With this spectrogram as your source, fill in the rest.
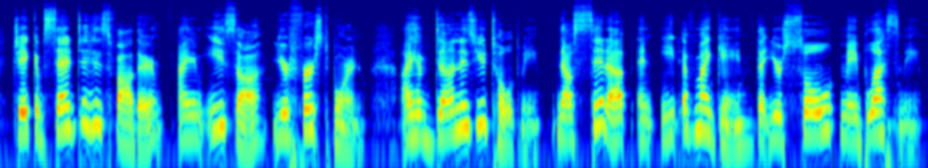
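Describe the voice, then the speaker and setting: Fairly high-pitched, a woman speaks slowly with hardly any pauses, her warm tone marked by very wide pitch swings and big swings in loudness. The recording is very clean with a silent background, and the sound is dry and close with no echo. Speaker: podcast host and Bible teacher. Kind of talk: scripture reading, steady and measured, in between teaching talk; devotional Bible teaching. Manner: formal, even-paced reading aloud, clear and reverent; earnest and warm.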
